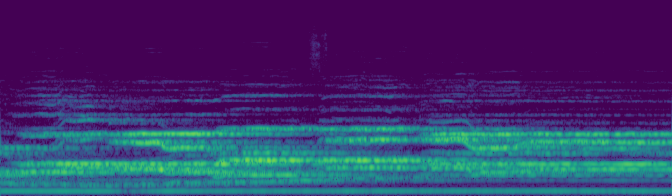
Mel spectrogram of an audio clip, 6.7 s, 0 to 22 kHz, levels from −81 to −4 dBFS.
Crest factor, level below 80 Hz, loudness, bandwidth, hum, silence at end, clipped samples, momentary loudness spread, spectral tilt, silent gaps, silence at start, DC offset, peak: 14 dB; -72 dBFS; -26 LUFS; 10.5 kHz; none; 0 s; under 0.1%; 5 LU; -7 dB/octave; none; 0 s; under 0.1%; -12 dBFS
